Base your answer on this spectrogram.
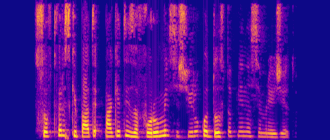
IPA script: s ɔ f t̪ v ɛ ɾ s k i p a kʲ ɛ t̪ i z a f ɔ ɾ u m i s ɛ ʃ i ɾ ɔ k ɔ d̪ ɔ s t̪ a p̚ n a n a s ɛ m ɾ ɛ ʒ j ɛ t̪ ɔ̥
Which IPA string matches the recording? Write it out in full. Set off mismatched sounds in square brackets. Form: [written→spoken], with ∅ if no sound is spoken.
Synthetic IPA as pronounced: s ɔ f t̪ v ɛ ɾ s k i p a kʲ ɛ t̪ i z a f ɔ ɾ u m i s ɛ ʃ i ɾ ɔ k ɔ d̪ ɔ s t̪ a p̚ n [a→i] n a s ɛ m ɾ ɛ ʒ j ɛ t̪ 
